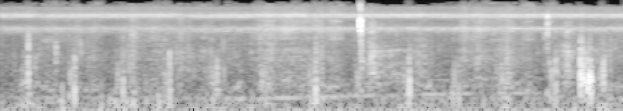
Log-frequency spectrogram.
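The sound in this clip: Running footsteps of a person jogging along a street, many quick irregular footfalls, mostly soft with a few louder strikes near the end, over a steady faint high hiss.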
